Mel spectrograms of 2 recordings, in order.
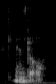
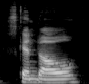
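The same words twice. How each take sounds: First: It is said with a plain, everyday pronunciation. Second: It is said with a fancy, foreign-sounding pronunciation. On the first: "we just say Scandal" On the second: "everyone says like Scandal"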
